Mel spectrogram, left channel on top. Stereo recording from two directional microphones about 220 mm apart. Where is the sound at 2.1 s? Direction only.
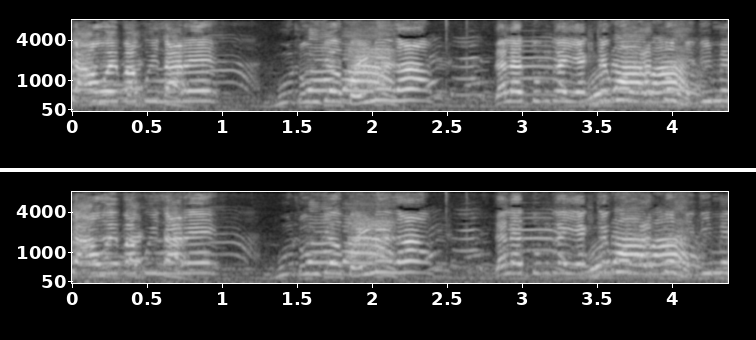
10° left (ahead or behind).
